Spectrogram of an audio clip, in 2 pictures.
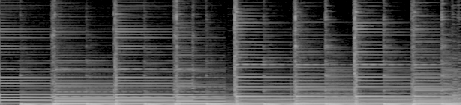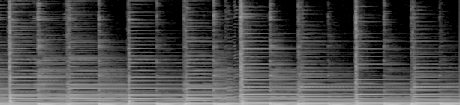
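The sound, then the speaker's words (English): Acoustic guitar played in clawhammer banjo style, starting open on the same chords with a single note, thumb, brush, thumb pattern. The plucked notes and brushed strums repeat in a steady rhythm throughout, with no voices. “Start to hear that clawhammer banjo take shape.”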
